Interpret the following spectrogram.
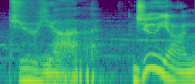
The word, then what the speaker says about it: Shen Juan: Juan a missing person Juan Jan that's how you pronounce it the one you're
